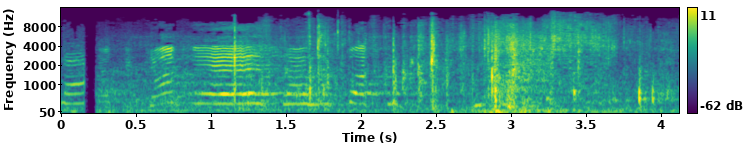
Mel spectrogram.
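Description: People's voices shouting and exclaiming, without clear words, mixed with several sharp knocks and a noisy crash about three seconds in.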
